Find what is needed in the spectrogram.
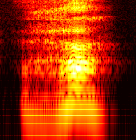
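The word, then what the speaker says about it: ح: il va être en haut. Na, nou, ni, n. Le Ha, également une lettre qui se prononce dans la gorge, d'accord, au fond de la gorge, le Ha, qui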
